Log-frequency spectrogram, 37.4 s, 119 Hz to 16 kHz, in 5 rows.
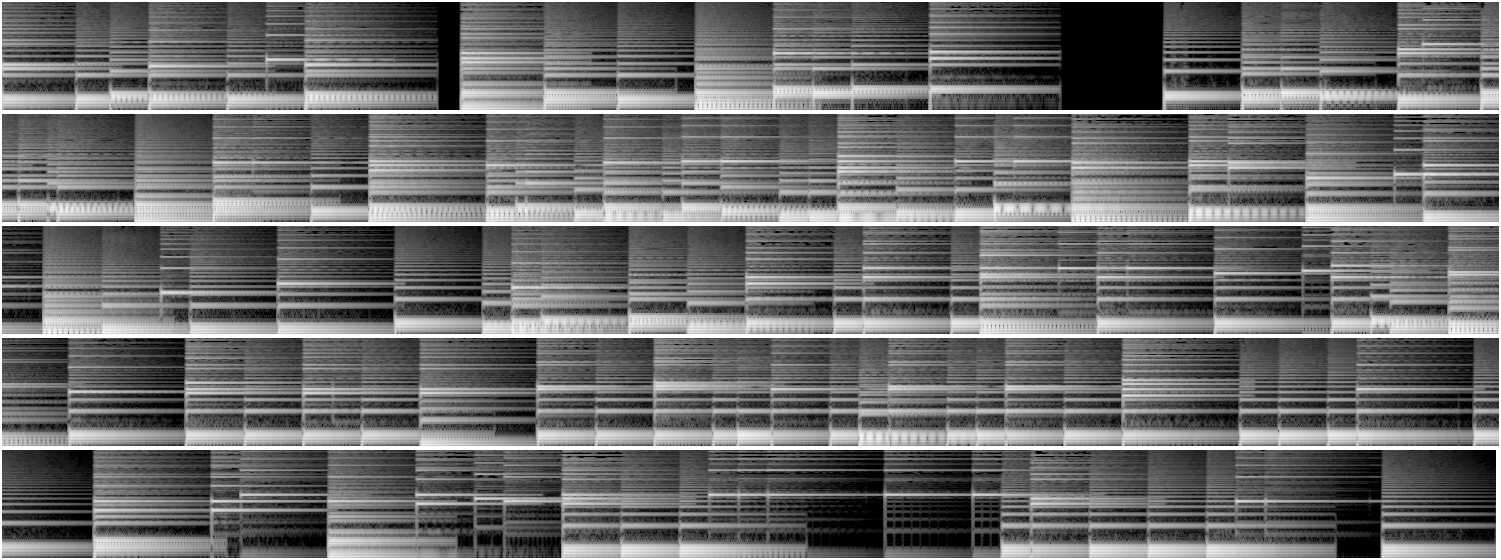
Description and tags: Why don't you just DIE
Created via a neural network, science is great huh.
Chiptune 8 bit song
bits, music, electronic, nes, 8-bits, mario, electro, chiptune, beat, techno, loop, 8, house, eight, track, rhytm, bass, song, bit, bassy, sega, rhythmic, gabba, 8-bit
